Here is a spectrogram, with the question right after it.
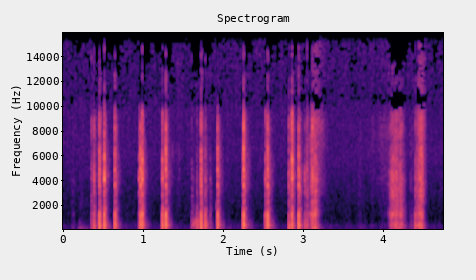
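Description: Painted fingernails and fingertips tap on the surface of a large, solid, dark-stained wooden table top, making about 13 short, dry knocks at an uneven pace. Each tap pairs a dull low thud with a bright click and dies away almost at once. The last few sounds stretch into slightly longer, rougher bursts.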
